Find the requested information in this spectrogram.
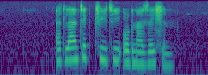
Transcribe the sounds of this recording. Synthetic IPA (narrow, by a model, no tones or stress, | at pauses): atlãntɪktʰɹitʰiʔɔɡanaɪzeʃɔ̃n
